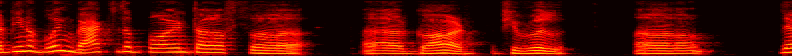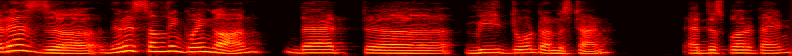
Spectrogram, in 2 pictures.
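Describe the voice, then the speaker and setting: A man with an Indian accent speaks at a high pitch and a fairly slow pace with lively intonation, in a very clean recording with a silent background. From India (Bhilai). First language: Hindi. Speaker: podcast co-host. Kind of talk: casual discussion. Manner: halting, many fillers.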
